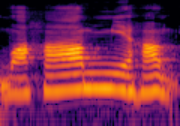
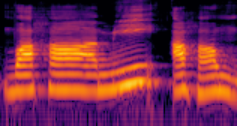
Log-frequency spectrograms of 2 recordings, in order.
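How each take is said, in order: First: The words are joined with a y sound. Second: The words are said separately, ending in i.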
